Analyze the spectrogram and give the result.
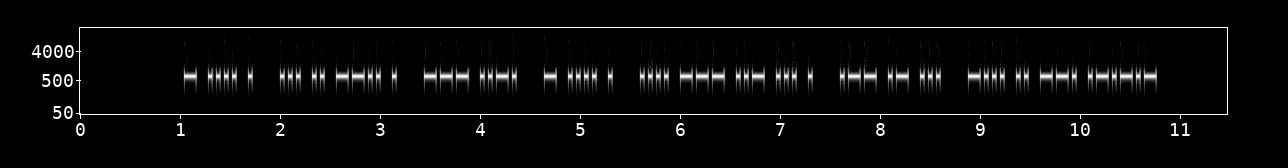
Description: Morse code, heard as a keyed tone, about 32 wpm, 700 Hz. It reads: THE SIZE OF THE HOUSE WAS BIG.
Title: Sentences from Top 1000 Words - Review Part 2 - 30wpm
